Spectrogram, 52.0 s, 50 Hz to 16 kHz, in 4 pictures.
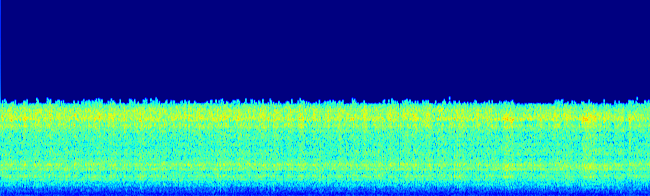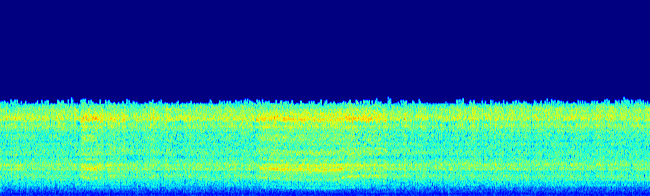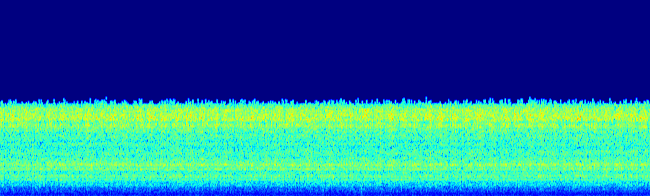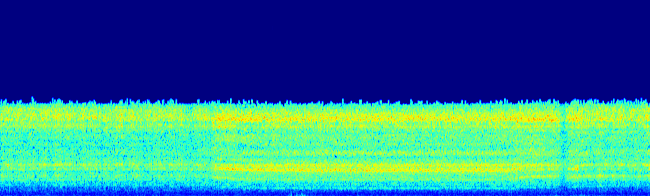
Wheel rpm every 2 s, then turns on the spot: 230, 230, 230, 230, 230, 230, 230, 230, 230, 220, 230, 230, 240, 230, 230, 230, 230, 230, 240, 230, 230, 230, 210, 210, 210, 230.
none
